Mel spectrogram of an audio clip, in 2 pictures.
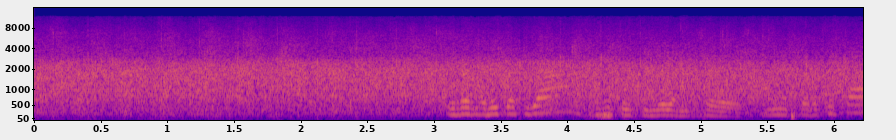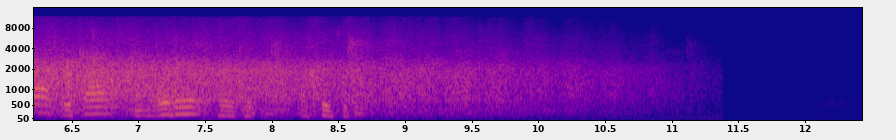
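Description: An accordion plays a lively dance tune and fades out.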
